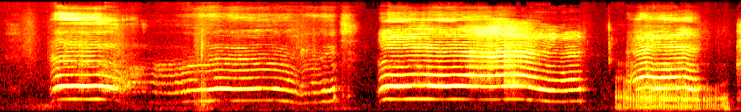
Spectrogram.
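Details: Loud, sustained wailing cries in three long bouts from a young baby boy with cough, flu-like symptoms and high temperature, struggling to breathe with rib recession and rapid breathing during GP examination; infant crying.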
